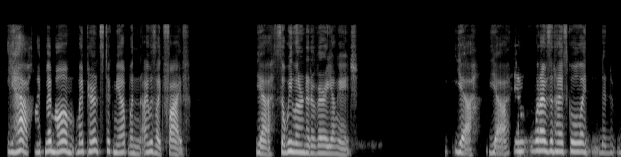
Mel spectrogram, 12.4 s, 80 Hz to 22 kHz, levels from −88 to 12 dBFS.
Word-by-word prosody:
Yeah. 215 +1 +5 0.2
Like, 210 +1 -4
my 235 +1 +5
mom 220 -1 +4
my 220 +2 -2
parents 230 0 -1
took 240 -3 -5
me 200 -1 -2
up 210 +2 -2
when 185 -3 -8
I 200 - -3
was, 230 -1 -1
like, 180 -4 -2
5. 175 +7 0 1.3
Yeah. 175 -5 0
So - - -2
we 230 +3 +3
learned 210 -2 +2
at 190 -1 -2
a 185 - -5
very 185 0 0
young 175 -1 -4
age. 150 -3 -7 1.8
Y 220 - -23
yeah, 215 -4 0 0.3
yeah. 190 -3 -3
And 230 0 -1
when 245 +1 0
I 250 0 +9
was 235 -1 -1
in 240 - +2
high 225 0 +2
school, 225 0 0
I 220 -1 0
did 200 -3 -16
w 200 +3 -16
215 Hz, 175 wpm, -22 LUFS, 190-230 Hz, 1.8 s, I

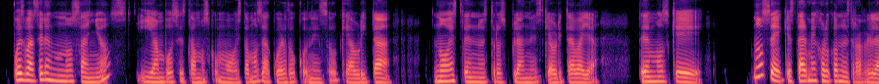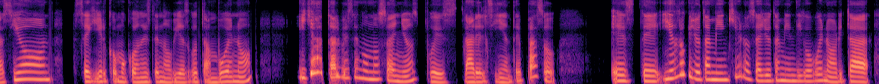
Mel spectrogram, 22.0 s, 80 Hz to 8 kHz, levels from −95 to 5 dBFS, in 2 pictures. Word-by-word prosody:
pues, 230 -1 +6
va 215 - +8
a - - +2
ser 230 +3 +2
en 225 -2 +4
unos 190 -2 -1
años 165 - -1
y 165 -1 -2
ambos 160 +1 -1
estamos 150 +2 -3
como 145 -3 -3
estamos 150 +5 -3
de - - +1
acuerdo 150 +3 -2
con - - -5
eso, 140 +6 -5
que - - -4
ahorita 145 +1 +1 0.5
no 185 0 +4
esté 195 -4 0
en 165 0 +1
nuestros 155 -1 -4
planes, 150 +2 -2
que - - -2
ahorita, 150 +1 -1
vaya, 145 -2 0 0.5
tenemos 175 0 +2
que, 160 -3 +3 0.6
no 360 +3 +5
sé, 195 - +5
que - - 0
estar 190 +2 +5
mejor 205 -2 +2
con 190 -1 +2
nuestra 170 -3 -1
relación, 245 - +1 0.3
seguir 175 0 -1
como 160 - -2
con 155 -1 -1
este 160 0 -2
noviazgo 150 0 -2
tan 155 -1 -2
bueno 175 +5 0 0.6
y 310 - 0
ya, 465 - +6 0.2
tal - - +3
vez 305 - -5
en 305 -2 -2
unos 255 -1 0
años, 190 +6 0
pues, 150 -3 -2
dar 160 0 +3
el 160 - -1
siguiente 145 -9 -4
paso, 360 +1 -1 0.7
este, 190 -3 +1
y 265 - +2
es 290 - +1
lo 415 - +3
que 370 - -1
yo 250 -2 +2
también 240 -1 +3
quiero, 345 +3 -4
o - - -3
sea, 195 -5 0
yo 195 0 0
también 205 -1 0
digo, 190 -1 -1
bueno, 205 -2 0
ahorita 170 0 +3
175 Hz, 190 wpm, -22 LUFS, 155-210 Hz, 0.7 s, va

